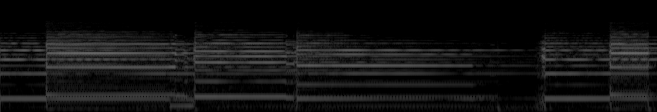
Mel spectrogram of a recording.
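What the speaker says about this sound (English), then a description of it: "So here is the counter melody with no processing." An unprocessed synth counter melody in a pop punk track plays simple sustained tones, each note holding briefly before changing pitch, with a bright, buzzy, harmonic-rich timbre and no effects.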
